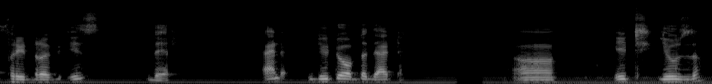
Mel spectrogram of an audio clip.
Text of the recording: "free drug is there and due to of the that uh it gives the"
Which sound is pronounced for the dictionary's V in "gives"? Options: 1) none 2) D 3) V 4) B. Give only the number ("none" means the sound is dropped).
1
